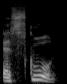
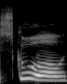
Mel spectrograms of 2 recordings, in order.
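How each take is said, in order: First: An extra eh vowel comes before the s. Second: The word begins directly with the s sound.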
